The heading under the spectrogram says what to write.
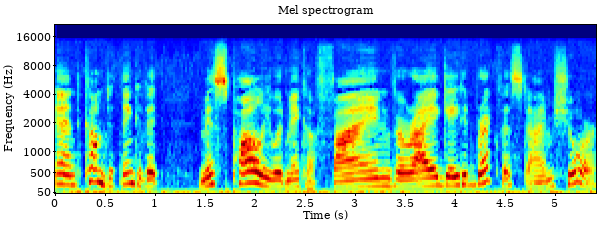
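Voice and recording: A text read aloud in a natural voice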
